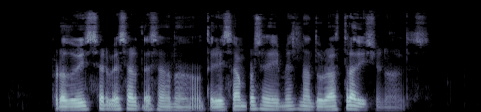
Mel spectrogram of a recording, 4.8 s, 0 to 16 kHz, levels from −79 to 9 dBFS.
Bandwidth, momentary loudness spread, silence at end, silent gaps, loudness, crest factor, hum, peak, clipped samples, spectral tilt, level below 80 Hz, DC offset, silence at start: 11.5 kHz; 19 LU; 0.55 s; none; -21 LUFS; 20 dB; none; -2 dBFS; under 0.1%; -5.5 dB/octave; -52 dBFS; under 0.1%; 0.55 s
